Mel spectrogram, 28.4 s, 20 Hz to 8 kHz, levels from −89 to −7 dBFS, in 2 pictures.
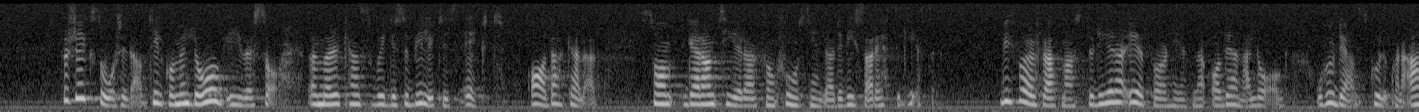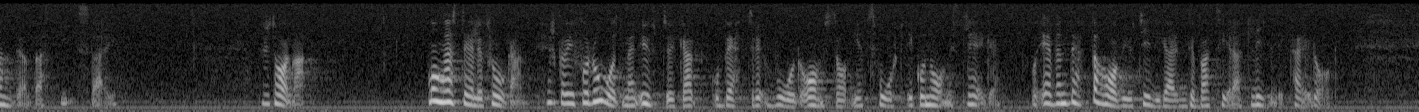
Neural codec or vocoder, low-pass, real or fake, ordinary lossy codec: none; 7.2 kHz; real; none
